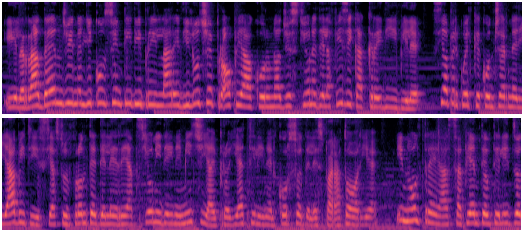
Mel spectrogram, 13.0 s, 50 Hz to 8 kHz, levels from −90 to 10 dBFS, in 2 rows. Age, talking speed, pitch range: 20-39, 185 wpm, 215-285 Hz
